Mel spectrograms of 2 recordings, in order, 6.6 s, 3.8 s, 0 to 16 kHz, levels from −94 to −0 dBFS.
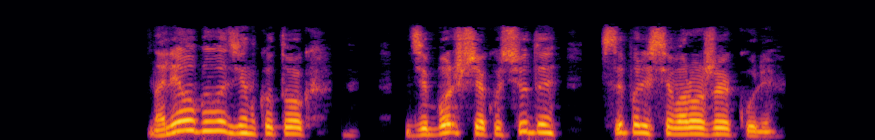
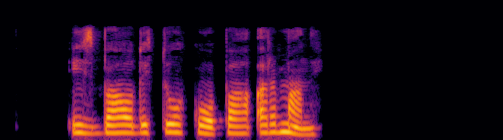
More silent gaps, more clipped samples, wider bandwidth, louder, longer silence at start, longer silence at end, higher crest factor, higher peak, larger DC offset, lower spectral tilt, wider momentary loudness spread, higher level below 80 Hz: first, 2.50-2.55 s, 2.70-2.84 s, 2.94-3.03 s, 4.37-4.50 s vs 1.17-1.21 s, 1.41-1.45 s; neither; about the same, 8 kHz vs 7.8 kHz; about the same, -19 LUFS vs -19 LUFS; first, 1.1 s vs 0.55 s; second, 0.75 s vs 1.4 s; about the same, 16 dB vs 18 dB; about the same, -4 dBFS vs -2 dBFS; neither; second, -5 dB/octave vs -6.5 dB/octave; first, 10 LU vs 7 LU; about the same, -62 dBFS vs -64 dBFS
